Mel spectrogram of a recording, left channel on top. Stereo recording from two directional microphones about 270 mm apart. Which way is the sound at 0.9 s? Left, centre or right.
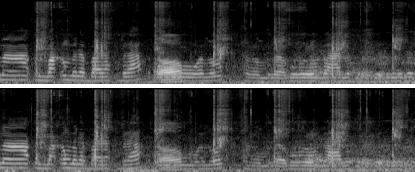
Right.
